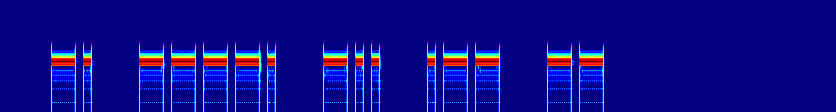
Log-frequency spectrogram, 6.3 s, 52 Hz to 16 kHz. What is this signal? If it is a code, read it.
Morse code, heard as a keyed tone, about 20 wpm, spaced as for 15 wpm, 700 Hz. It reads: N9DWM
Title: 173 Lesson 28g - Number 9 - Call Signs 20wpm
